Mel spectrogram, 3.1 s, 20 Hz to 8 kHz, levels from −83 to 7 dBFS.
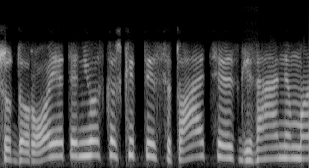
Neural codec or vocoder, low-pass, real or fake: none; 7.2 kHz; real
